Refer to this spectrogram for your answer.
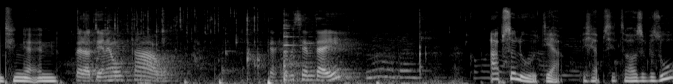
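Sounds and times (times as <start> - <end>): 
speech: 0.0 - 1.9, 2.8 - 4.3, 4.9 - 6.7
water poured from an old gin bottle into a glass: 0.6 - 3.6
glass and tableware clinking: 2.2 - 3.3.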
